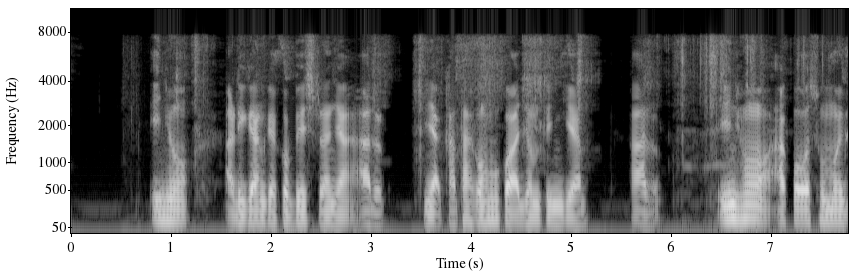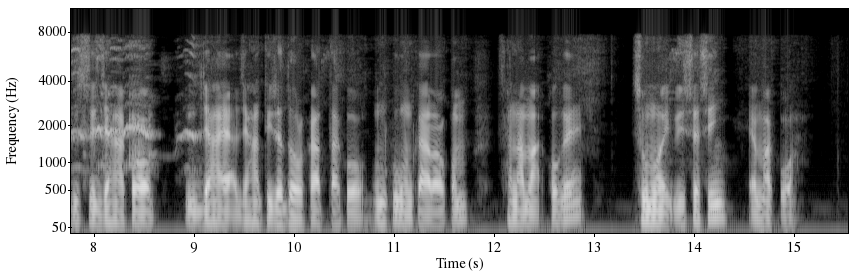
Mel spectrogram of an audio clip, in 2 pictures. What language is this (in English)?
Santali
